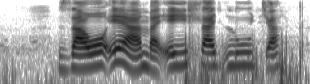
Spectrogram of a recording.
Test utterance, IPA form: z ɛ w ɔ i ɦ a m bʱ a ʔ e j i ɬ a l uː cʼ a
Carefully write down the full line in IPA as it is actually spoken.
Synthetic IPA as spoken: z a w ɔ ɛ ɦ a m bʱ a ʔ e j i ɬ a l uː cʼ a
